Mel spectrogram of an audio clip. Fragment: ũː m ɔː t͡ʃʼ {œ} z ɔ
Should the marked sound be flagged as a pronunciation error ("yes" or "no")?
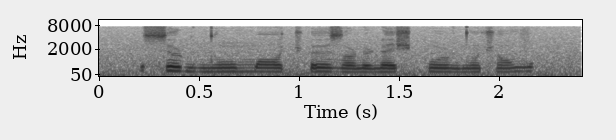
yes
